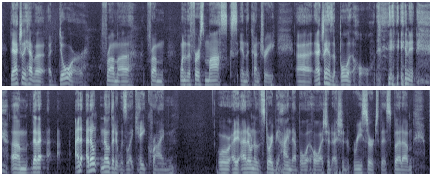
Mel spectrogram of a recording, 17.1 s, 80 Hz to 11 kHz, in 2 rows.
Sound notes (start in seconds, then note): 7.5 laughing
